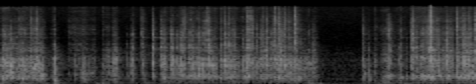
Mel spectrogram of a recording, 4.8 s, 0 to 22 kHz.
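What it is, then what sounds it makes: Paperboard juice carton being scratched. Long red nails scratch rapidly across the coated cardboard surface of a 1.75 L Minute Maid paperboard orange juice carton lying on its side. The result is a dense, uneven, dry rasping scratch, centered in the low mids with brighter scrapy edges. It briefly drops to near silence just past three seconds, then resumes at full strength.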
